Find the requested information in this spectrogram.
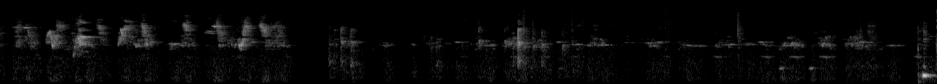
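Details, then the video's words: Playful budgies warbling: quick rhythmic chirps and scratchy notes in the first seconds, followed by a softer, steady stream of thin whistled twitters and a sudden click at the end. "Happy cute budgies, playful budgies"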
